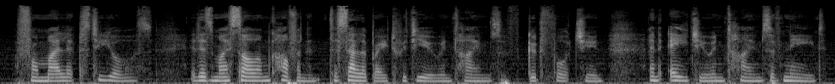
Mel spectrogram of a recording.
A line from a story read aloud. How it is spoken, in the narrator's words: She smiles, murmuring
